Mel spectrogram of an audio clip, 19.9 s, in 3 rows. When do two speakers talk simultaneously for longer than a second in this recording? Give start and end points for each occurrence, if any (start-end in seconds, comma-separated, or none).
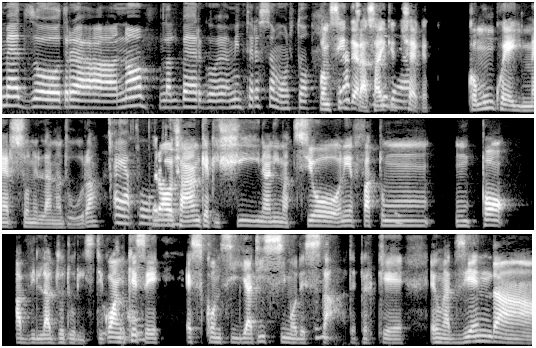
3.9-5.2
